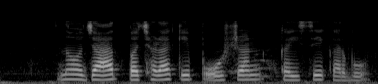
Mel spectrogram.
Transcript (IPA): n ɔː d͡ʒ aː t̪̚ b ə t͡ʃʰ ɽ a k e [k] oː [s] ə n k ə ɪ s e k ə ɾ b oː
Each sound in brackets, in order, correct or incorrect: incorrect, incorrect

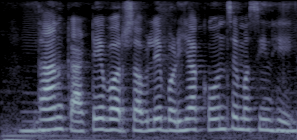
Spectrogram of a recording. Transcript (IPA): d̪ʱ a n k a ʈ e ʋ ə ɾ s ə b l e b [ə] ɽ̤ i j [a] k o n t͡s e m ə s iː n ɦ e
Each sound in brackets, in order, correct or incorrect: correct, correct

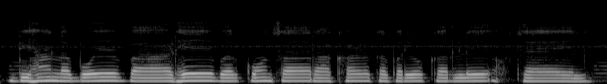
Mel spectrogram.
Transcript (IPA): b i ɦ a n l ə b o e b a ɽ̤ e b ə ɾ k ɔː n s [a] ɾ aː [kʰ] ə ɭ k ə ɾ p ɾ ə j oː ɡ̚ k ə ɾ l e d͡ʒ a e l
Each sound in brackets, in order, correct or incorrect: correct, correct

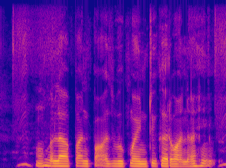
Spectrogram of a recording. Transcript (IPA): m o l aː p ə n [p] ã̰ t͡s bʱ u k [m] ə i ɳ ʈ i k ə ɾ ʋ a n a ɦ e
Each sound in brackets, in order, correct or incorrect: correct, correct

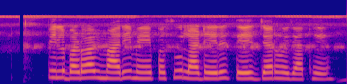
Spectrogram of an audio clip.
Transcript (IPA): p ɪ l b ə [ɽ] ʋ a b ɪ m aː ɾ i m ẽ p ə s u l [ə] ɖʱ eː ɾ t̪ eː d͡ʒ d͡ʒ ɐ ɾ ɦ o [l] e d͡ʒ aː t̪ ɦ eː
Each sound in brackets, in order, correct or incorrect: correct, incorrect, incorrect

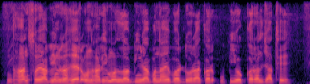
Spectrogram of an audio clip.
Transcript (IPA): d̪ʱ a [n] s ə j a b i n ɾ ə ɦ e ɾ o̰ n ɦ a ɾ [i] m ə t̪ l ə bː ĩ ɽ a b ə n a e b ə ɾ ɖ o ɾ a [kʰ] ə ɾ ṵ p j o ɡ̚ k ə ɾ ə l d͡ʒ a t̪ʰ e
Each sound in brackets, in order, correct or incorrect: correct, correct, incorrect

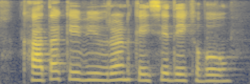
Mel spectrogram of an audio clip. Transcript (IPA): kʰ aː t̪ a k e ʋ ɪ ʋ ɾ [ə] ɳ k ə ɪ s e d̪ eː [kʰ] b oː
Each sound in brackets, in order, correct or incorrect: correct, correct

